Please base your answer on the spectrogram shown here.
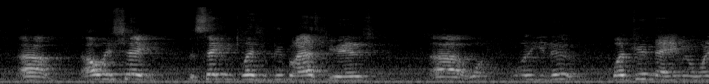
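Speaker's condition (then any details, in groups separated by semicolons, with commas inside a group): Cerebral palsy; wheelchair user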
